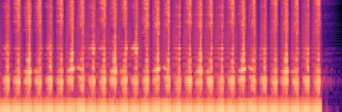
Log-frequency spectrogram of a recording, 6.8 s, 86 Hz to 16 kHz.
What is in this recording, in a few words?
Bassline C3 140, Dubstep; GhostHack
